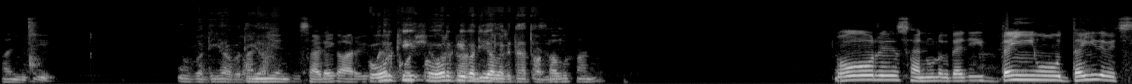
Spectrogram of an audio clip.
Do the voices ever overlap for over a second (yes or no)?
yes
